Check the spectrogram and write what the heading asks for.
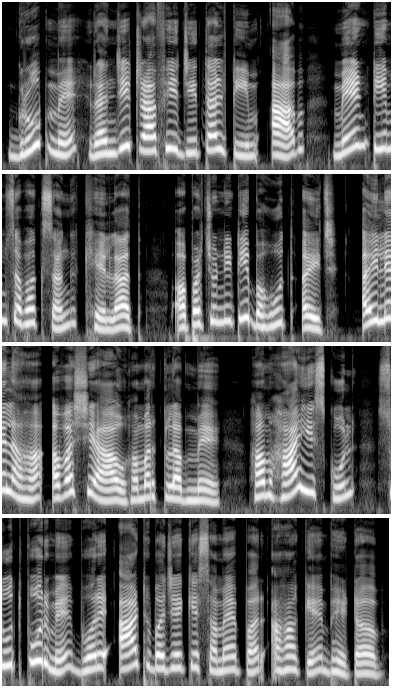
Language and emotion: Maithili, neutral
